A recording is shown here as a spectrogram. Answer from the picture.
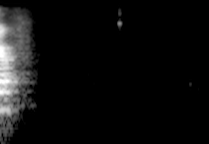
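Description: A woman's voice ends a spoken question in the first moment, then dead silence on the line.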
